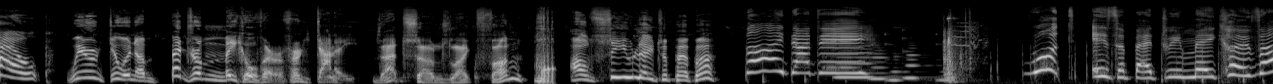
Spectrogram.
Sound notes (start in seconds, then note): 5.4 snorting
